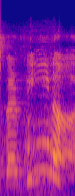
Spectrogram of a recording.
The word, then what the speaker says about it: verbena: seen this house okay in fact when you write it as well b-e-n-e were better but actually when you pronounce it you have to pronounce it as verbena like the beads where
